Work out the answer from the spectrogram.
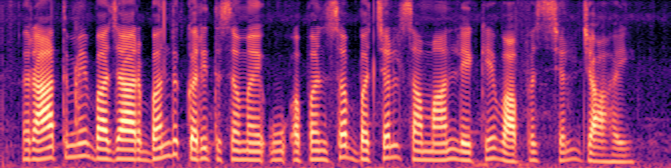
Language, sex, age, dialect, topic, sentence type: Magahi, female, 36-40, Central/Standard, agriculture, statement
